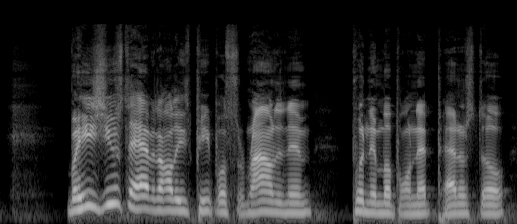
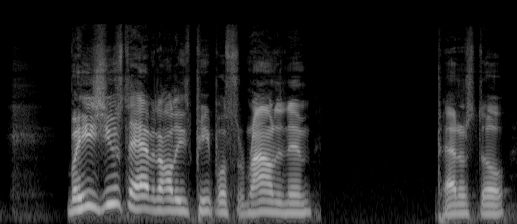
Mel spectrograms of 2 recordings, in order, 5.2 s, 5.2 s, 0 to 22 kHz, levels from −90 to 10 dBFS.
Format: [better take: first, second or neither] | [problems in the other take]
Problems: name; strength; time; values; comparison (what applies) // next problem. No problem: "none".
first | audio cutting out; at 3 s for 1 s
